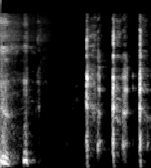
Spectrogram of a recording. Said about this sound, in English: Yeah, she's just over there, just tuberculosis coughing.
